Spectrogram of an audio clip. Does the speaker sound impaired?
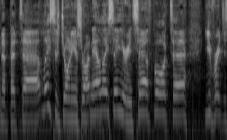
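No.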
